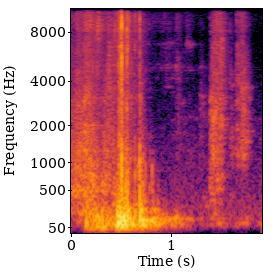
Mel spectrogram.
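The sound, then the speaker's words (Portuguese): A door is opened with a short thud and a scraping rattle, followed by a few softer brushing, shuffling sounds as it settles. “Inclusive, eu vou preparar minha medicina aqui, que é abrir a porta que tá um calor”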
